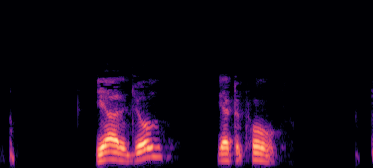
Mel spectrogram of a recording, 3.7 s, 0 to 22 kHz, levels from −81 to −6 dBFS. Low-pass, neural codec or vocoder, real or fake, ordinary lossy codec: 5.4 kHz; codec, 16 kHz, 4 kbps, FunCodec, trained on Chinese and English, 50 frames a second; fake; MP3, 24 kbps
